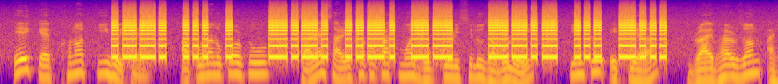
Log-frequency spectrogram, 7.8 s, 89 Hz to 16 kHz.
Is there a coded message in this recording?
Yes: Morse code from 1.1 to 6.7 s, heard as a buzzer, hand-sent with a straight key, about 22 wpm, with speech in Assamese. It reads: PSE CFM QSB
